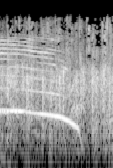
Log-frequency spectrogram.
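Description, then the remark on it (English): Dense, steady applause from the studio audience of the show ETL News fills the whole moment, with a bright sliding tone, like a whistle or whoop, gliding downward over the clapping before it cuts off. “I gotta wait for the applause to die”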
